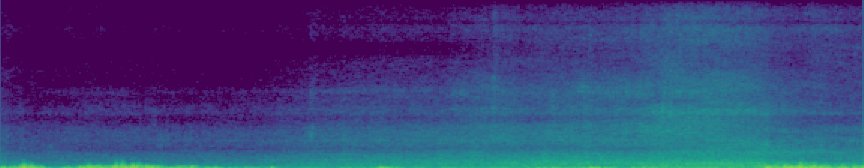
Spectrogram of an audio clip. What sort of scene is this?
residential area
